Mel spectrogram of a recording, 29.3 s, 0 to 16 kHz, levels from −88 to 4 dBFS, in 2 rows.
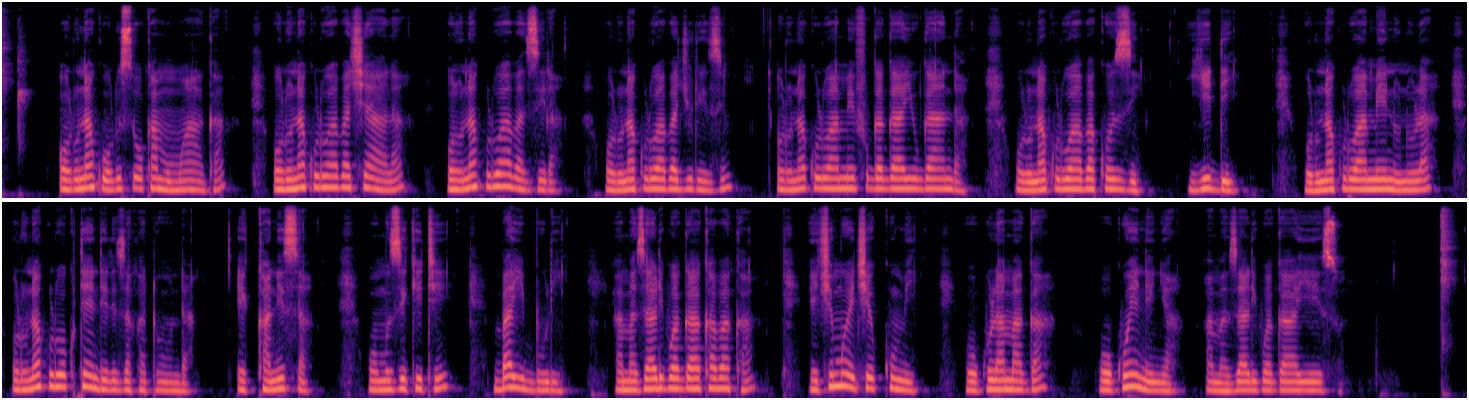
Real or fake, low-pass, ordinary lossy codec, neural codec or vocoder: real; 14.4 kHz; none; none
